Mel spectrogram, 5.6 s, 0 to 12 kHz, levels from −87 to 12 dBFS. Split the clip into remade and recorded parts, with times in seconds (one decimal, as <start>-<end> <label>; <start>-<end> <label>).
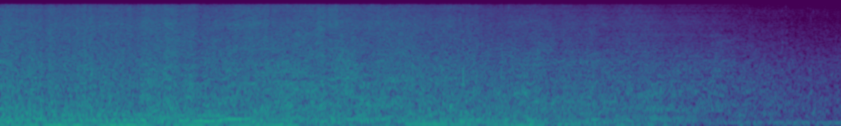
0.0-1.1 recorded; 1.1-2.7 remade; 2.7-3.4 recorded; 3.4-5.0 remade; 5.0-5.6 recorded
